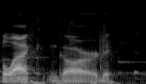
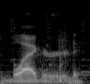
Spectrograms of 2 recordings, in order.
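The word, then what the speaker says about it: blackguard: you see the word black guard and you would read it like every time i read it i read it black guard but i know when i say it it's blaggered uh just weird i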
